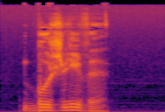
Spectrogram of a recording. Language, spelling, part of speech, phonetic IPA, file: Polish, burzliwy, adjective, [buʒˈlʲivɨ], Pl-burzliwy.ogg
